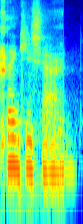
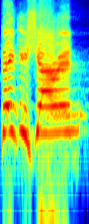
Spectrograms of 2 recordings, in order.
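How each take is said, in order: First: Lower, softer aside of gratitude; low-key thanks. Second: Loud, very high, sing-out gratitude; called-out thanks. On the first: Retold or imitated. Thanking Sharon for the grout lesson, low-key. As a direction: say it down low, almost to yourself. First, private thanks to her teacher. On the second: Pretend. Calling thanks to Sharon for the grout lesson, exuberant. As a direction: holler it to someone far away.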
